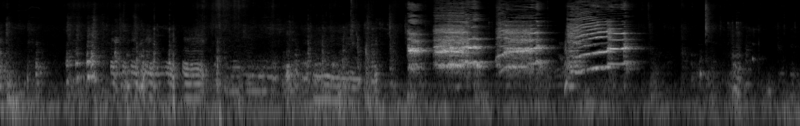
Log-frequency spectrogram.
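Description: Chickens clucking softly, then a rooster of the ayam ketawa (laughing chicken) kind crows loudly about halfway through: two long notes and a final phrase broken into a quick run of short notes, the laughing-style crow the breed is kept for.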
